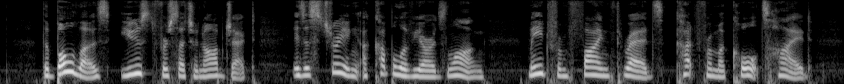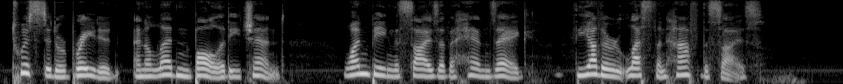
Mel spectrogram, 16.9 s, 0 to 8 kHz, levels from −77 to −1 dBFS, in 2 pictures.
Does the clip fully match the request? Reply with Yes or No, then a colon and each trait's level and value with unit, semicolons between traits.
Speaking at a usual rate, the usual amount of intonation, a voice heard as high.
Yes: average, 175 wpm; average, 3.4 semitones; high, 200 Hz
